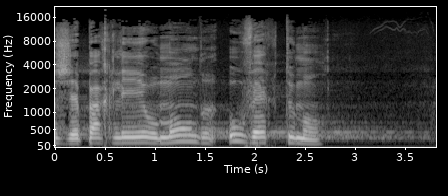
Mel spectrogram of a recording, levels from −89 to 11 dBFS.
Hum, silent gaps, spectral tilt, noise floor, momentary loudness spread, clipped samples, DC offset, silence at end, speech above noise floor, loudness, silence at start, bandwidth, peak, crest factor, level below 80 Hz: none; none; -3.5 dB/octave; -48 dBFS; 9 LU; under 0.1%; under 0.1%; 0.45 s; 28 dB; -20 LUFS; 0 s; 17 kHz; 0 dBFS; 20 dB; -62 dBFS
